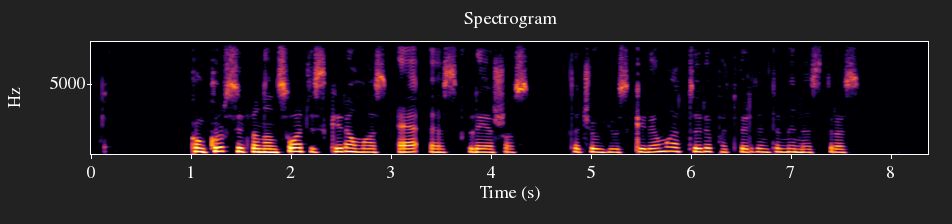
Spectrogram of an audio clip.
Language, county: Lithuanian, Klaipėda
